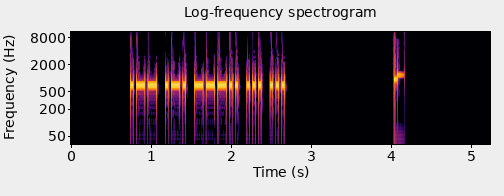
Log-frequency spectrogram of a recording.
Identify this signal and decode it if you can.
Morse code, heard as a keyed tone, about 32 wpm, 700 Hz. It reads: WR8SS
